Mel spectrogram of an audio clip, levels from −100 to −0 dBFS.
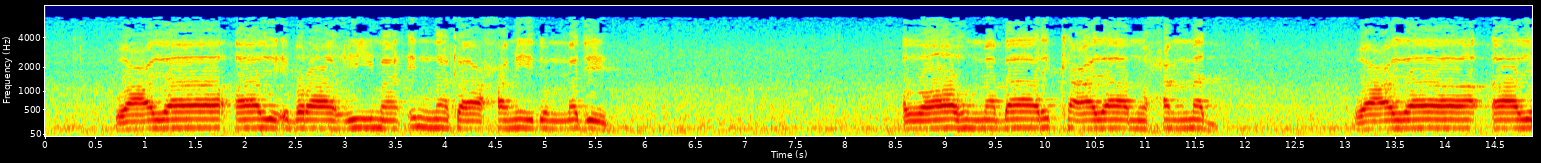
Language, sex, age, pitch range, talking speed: Urdu, male, 50-69, 140-150 Hz, 50 wpm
